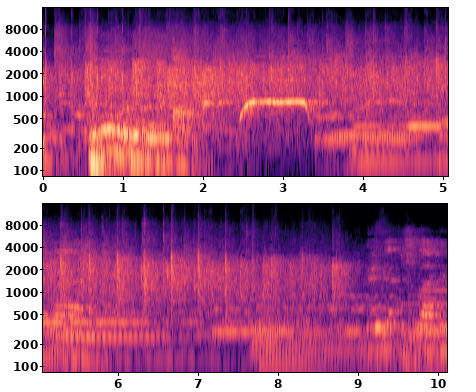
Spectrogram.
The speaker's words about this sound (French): de là où tu as assis, tu vas donner une grande acclamation le Seigneur.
